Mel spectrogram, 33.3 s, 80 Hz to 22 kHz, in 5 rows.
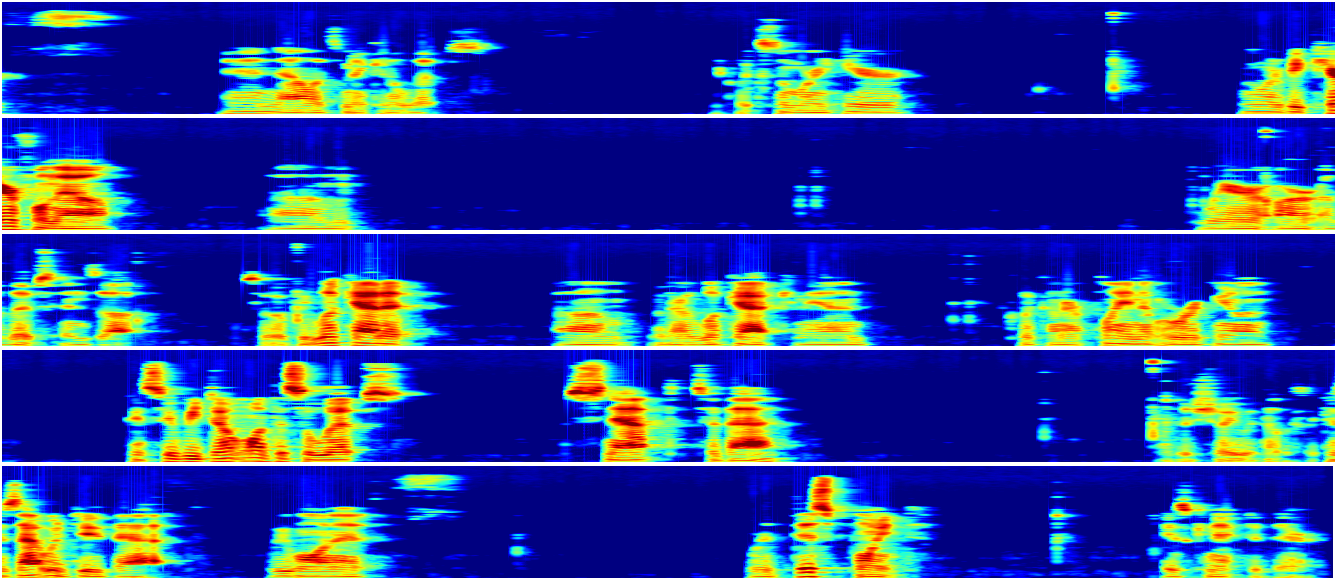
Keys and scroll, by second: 20.0 Escape, 28.1 ctrl+z.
